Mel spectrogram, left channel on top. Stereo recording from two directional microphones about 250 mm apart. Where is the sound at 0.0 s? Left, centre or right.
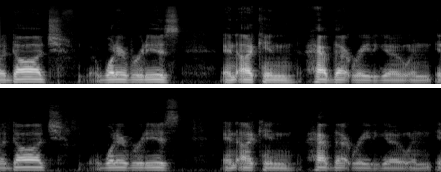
Left.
